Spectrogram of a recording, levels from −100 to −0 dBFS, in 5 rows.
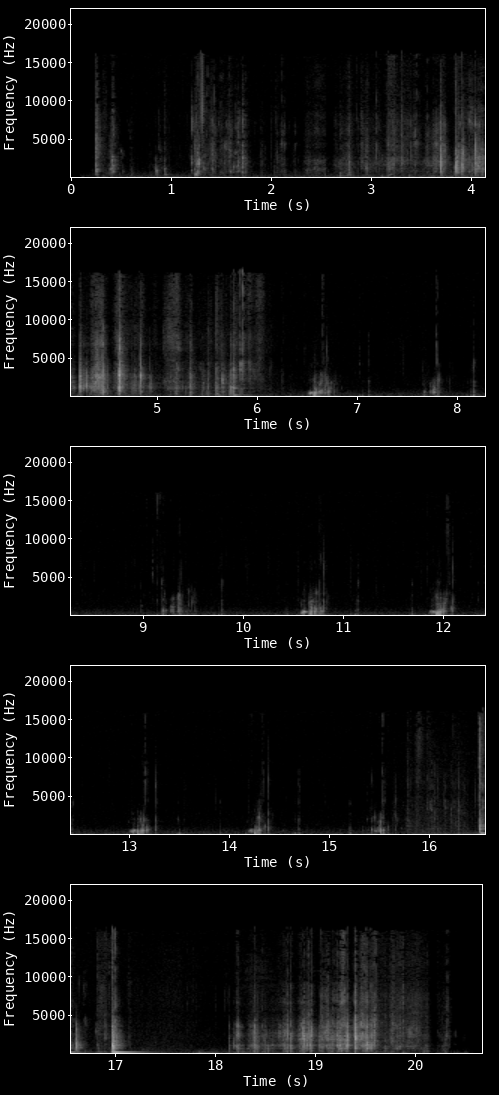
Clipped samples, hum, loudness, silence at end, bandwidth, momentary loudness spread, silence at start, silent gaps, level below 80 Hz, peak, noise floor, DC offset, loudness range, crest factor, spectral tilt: under 0.1%; none; -48 LUFS; 0.35 s; 16.5 kHz; 25 LU; 0.25 s; none; -76 dBFS; -16 dBFS; -81 dBFS; under 0.1%; 16 LU; 36 dB; -4 dB/octave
